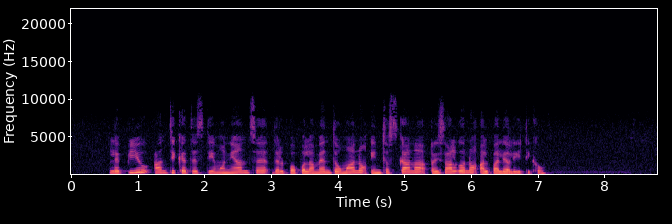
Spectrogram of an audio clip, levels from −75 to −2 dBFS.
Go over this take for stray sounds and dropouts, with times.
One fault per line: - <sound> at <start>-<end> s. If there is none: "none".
none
